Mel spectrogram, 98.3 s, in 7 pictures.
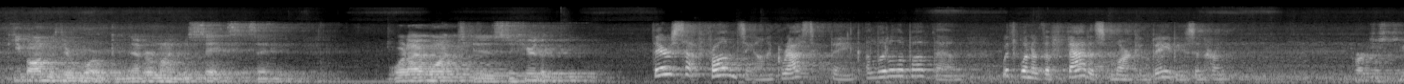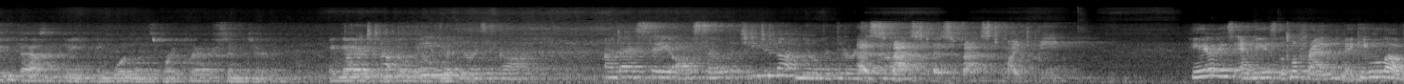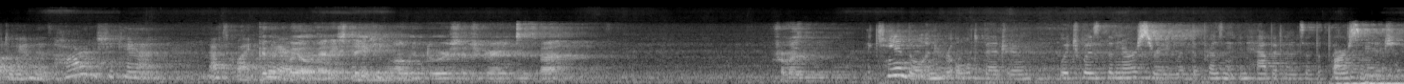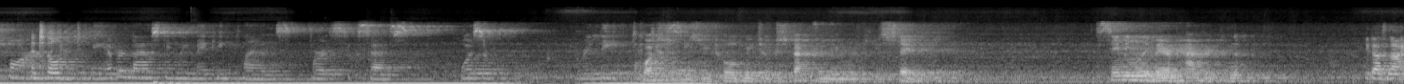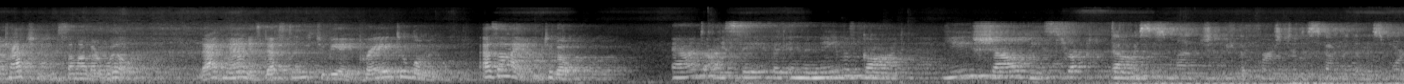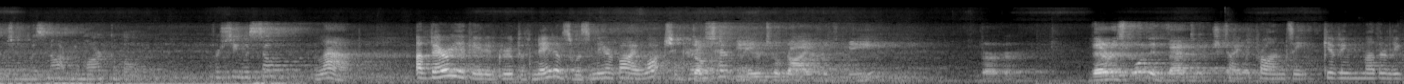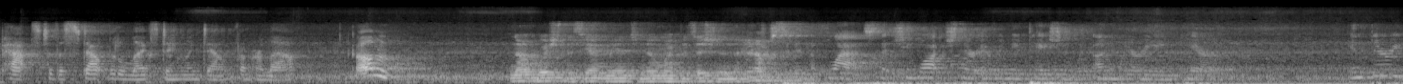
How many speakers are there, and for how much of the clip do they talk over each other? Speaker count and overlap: nine, about 8%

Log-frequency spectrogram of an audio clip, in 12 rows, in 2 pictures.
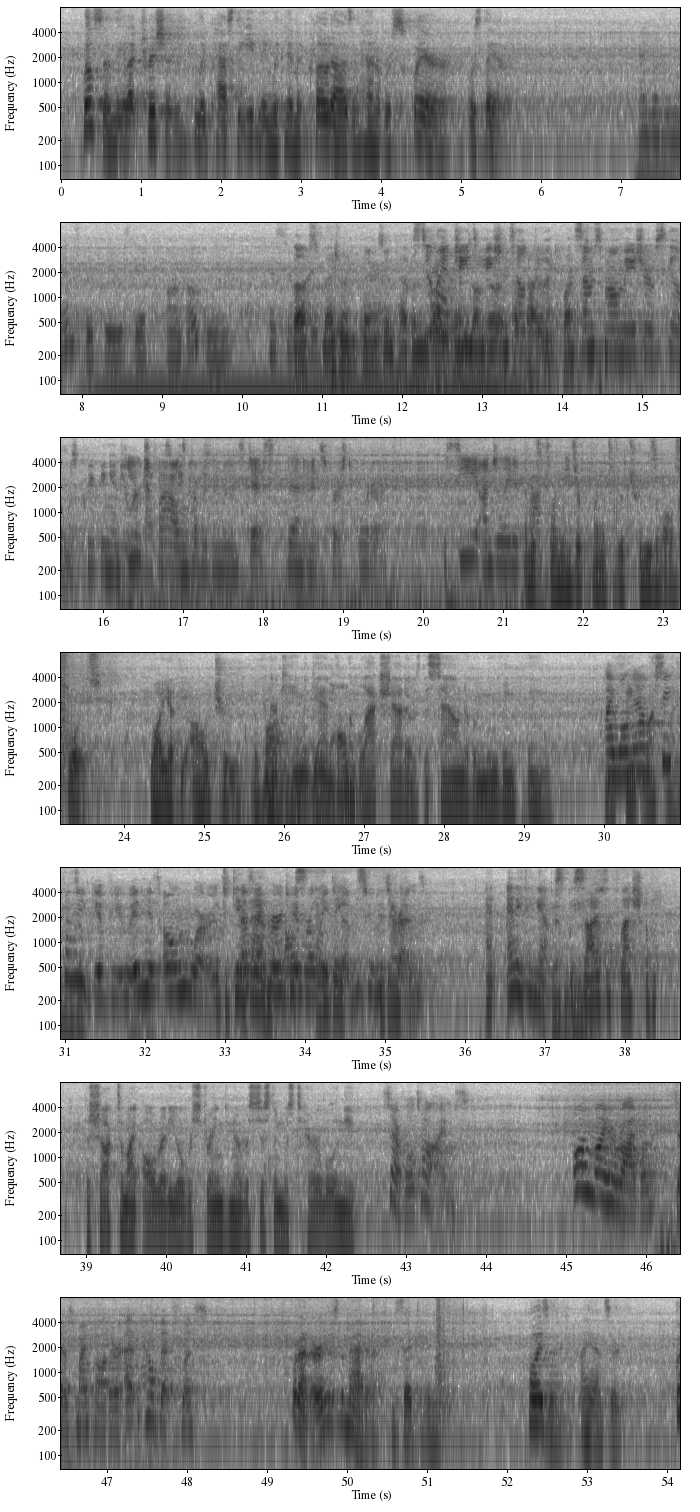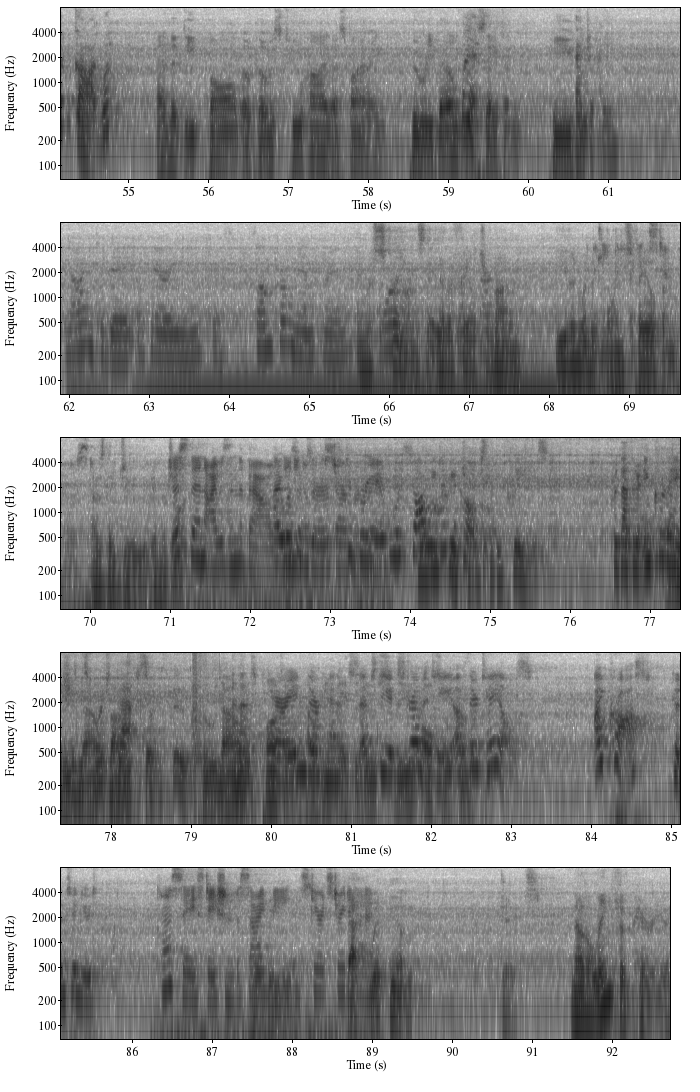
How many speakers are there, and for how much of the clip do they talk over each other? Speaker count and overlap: nine, about 31%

